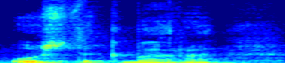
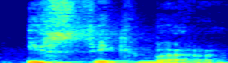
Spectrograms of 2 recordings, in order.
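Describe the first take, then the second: First: The word begins with a u vowel. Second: The word begins with an i vowel. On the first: The speaker calls it wrong. "or ustakbara" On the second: The speaker calls it right. "it always comes with a kasra"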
